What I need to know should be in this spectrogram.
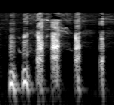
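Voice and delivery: high, loud, breath-filled cackle; demon cackle. Acted. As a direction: cackle in mocking triumph. Demon laughs at its taunt.

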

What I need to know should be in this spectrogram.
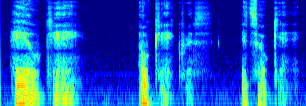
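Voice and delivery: soft, hushed comfort; calm her down gently, almost whispered; soothing whisper. Acted. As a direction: friend whispering comfort while rubbing her shoulders. Friend soothing sobbing Chris.

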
